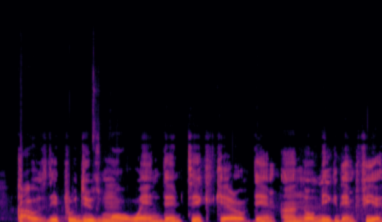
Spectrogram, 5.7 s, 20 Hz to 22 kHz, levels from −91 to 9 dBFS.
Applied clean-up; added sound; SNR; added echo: neural mask model Resemble Enhance denoiser.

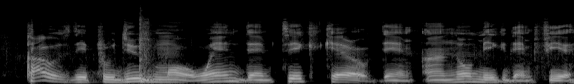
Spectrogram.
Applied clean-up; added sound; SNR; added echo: none; Sliding door; 16 dB; none.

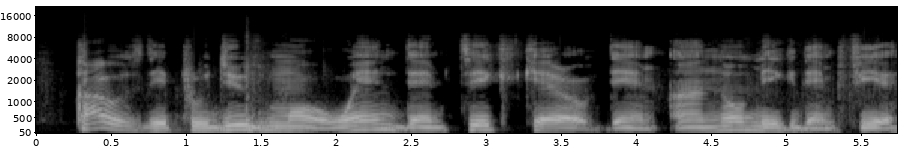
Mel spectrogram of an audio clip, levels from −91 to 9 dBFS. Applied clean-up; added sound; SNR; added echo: neural mask model RNNoise.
